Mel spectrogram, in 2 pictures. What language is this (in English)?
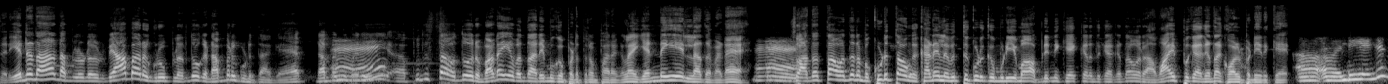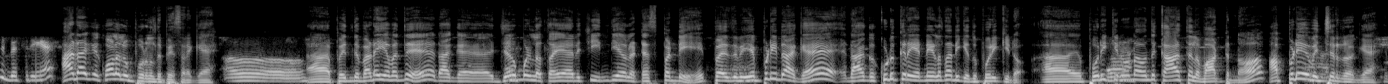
Tamil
